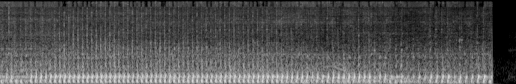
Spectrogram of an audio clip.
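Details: Baja Warrior minibike single-cylinder engine, throttle stop screw removed for full throttle: fast, even popping beat, runs steady, then dies off abruptly; nothing wrong in the running.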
